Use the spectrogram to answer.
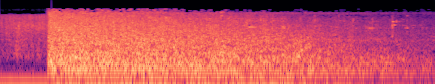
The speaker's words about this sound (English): Watch out! Fire in the hole!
